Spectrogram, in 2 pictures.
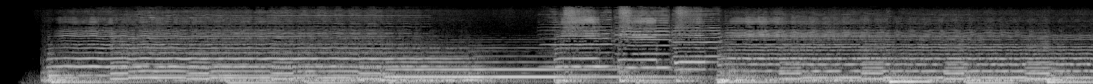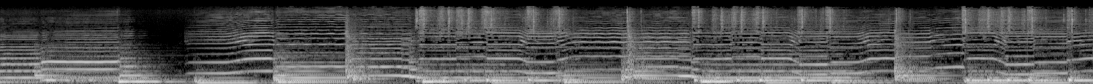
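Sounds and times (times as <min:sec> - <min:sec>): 
off-beat music: 0:00.6 - 0:12.4, 0:13.0 - 0:21.8.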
